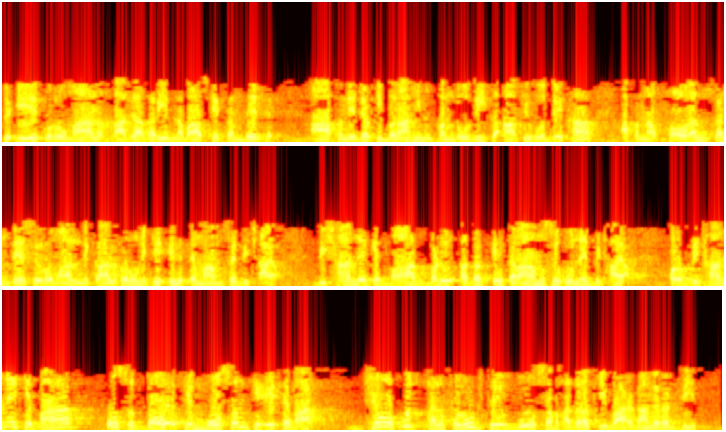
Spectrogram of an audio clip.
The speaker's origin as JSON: {"language": "Urdu", "town": "Hyderabad", "region": "Telangana", "country": "India", "tie": "born or raised there", "said": "میں نے اس لیے کہا کہ میں حیدرآباد دکن کا رہنے والا ہوں, سقوط حیدرآباد دکن میرے سامنے ہوا. میں اس وقت بہت سمجھدار تھا, 48 سن میں بہت سمجھتا تھا"}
